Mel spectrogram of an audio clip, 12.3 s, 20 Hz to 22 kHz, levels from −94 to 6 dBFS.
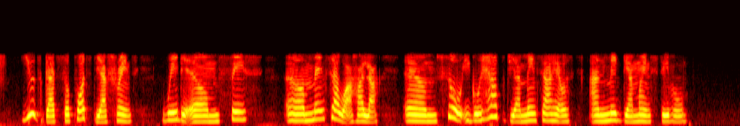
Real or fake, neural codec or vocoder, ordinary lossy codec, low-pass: real; none; Opus, 32 kbps; 3.6 kHz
